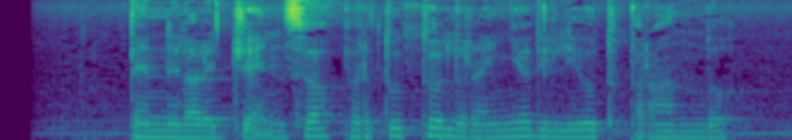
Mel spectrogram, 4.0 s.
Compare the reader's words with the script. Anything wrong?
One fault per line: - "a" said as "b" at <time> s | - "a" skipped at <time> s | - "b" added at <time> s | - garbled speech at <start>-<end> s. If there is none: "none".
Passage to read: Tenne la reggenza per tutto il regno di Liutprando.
none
